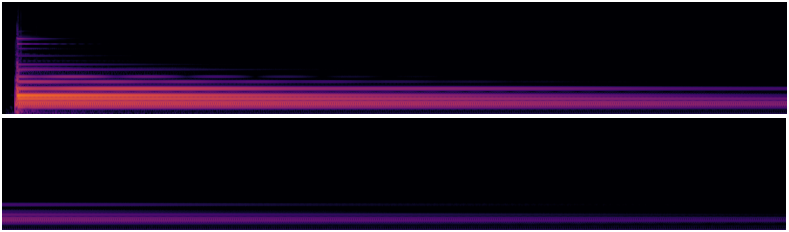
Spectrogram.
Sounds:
keyboard (musical), music, piano, musical instrument

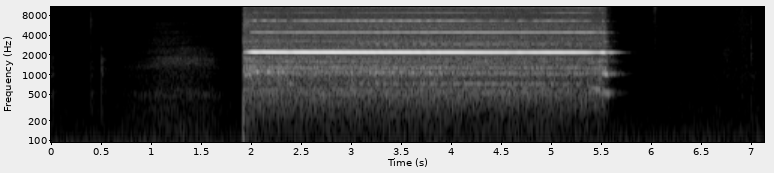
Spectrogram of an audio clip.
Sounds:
woodwind instrument, music, musical instrument

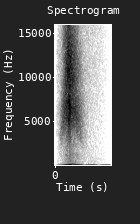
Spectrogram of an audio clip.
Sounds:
whoosh

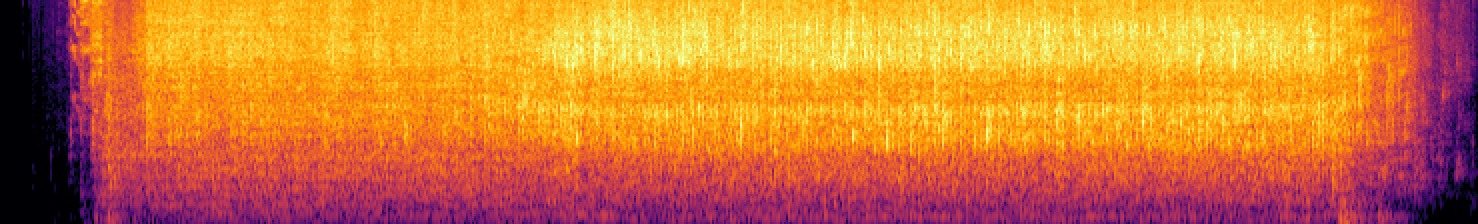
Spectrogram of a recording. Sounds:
bathtub (filling or washing), domestic sounds

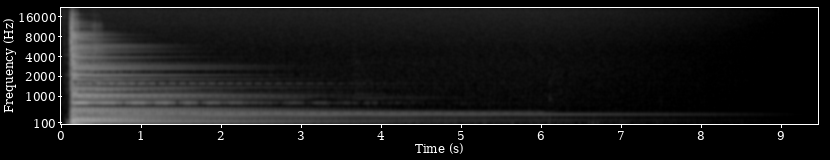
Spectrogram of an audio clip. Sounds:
acoustic guitar, guitar, plucked string instrument, musical instrument, music

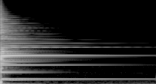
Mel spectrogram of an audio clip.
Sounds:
domestic sounds, dishes, pots and pans

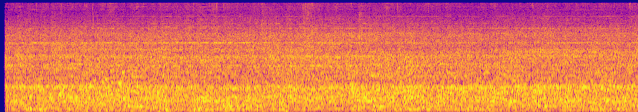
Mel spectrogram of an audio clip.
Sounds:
vehicle

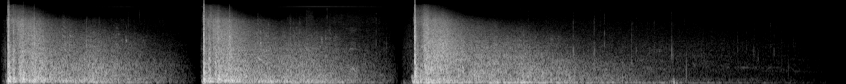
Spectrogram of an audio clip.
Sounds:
boom, explosion

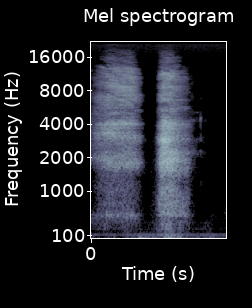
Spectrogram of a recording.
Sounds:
sigh, human voice

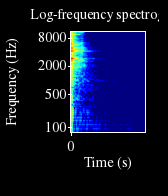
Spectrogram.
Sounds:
tools

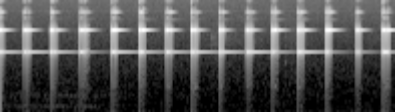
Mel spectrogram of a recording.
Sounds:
glass

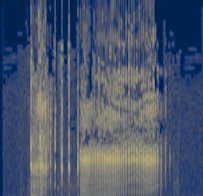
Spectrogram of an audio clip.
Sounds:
fart

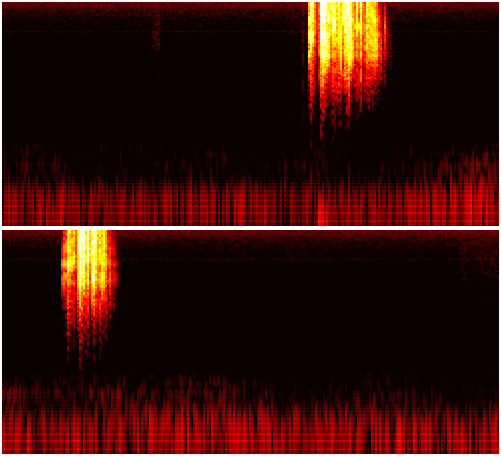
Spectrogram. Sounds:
rattle

